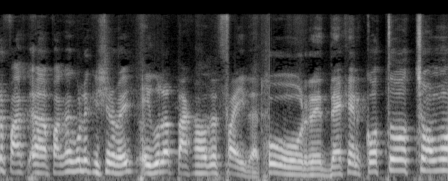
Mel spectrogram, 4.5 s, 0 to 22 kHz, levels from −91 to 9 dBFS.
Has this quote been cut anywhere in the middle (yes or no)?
yes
